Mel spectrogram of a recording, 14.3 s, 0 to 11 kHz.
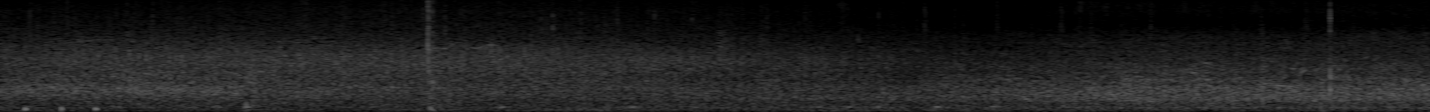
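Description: Crowd applause from the stands during a cricket match in the Ashes Cricket video game on PS5, a steady broadband roar of clapping sustained throughout at moderate loudness, with no voices over it.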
